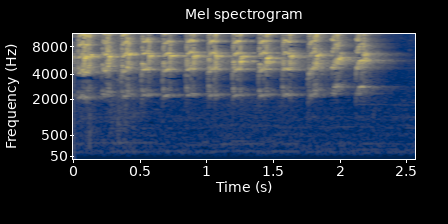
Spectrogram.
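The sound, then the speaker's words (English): Rapid, evenly spaced high-pitched chirps from one of two pet parrots kept in the Jenin refugee camp, about a dozen in a steady run, fairly loud and alone, with no talking, ending abruptly. “Amin is also raising two parrots.”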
